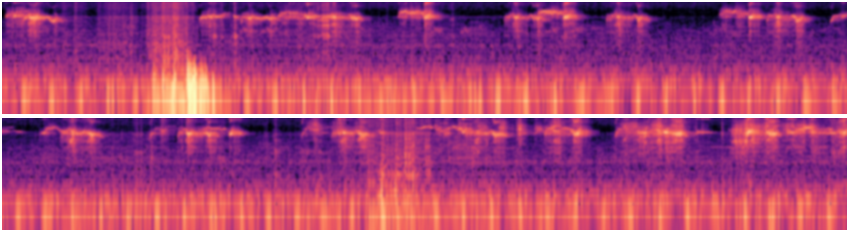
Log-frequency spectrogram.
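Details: Begging house sparrow chicks at a nest during feeding, a near-continuous stream of high, scratchy cheeps, broken by two louder thumps, over a low humming background.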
